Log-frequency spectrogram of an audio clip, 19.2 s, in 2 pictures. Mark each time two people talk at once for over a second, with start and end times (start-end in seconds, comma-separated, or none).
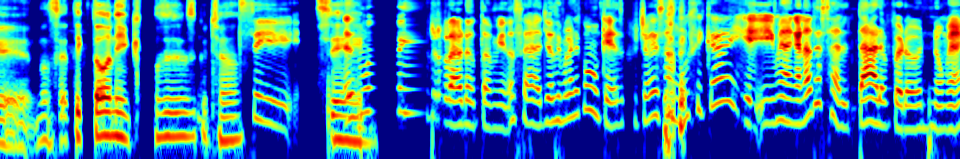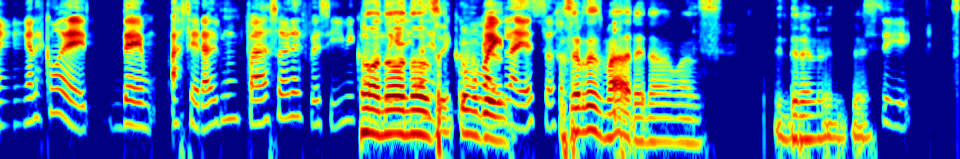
13.2-15.2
